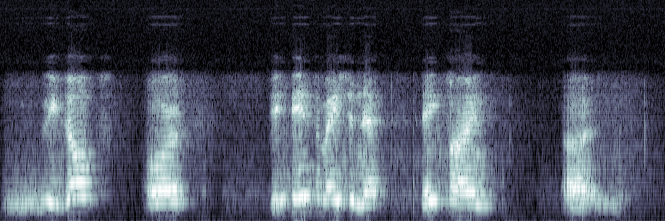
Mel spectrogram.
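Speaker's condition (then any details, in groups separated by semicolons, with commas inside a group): Parkinson's disease; Parkinson's diagnosed five years ago, stutter since at least college years; Parkinson's attacks the jaw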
